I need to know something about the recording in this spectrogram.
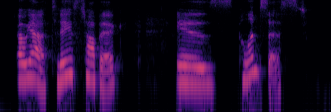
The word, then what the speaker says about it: palimpsest: today's topic is palimpsest palimpsest there's two pronunciations Roley al IM p s EST al insist al MPs est mm-hmm so there's an imp in the middle yes and the cest at the end yes once this poem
